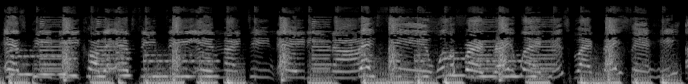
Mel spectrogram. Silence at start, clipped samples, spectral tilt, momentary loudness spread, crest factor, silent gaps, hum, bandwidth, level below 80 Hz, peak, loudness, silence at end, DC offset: 0 s; under 0.1%; -3.5 dB/octave; 5 LU; 16 dB; none; none; 16.5 kHz; -30 dBFS; -8 dBFS; -25 LUFS; 0 s; under 0.1%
